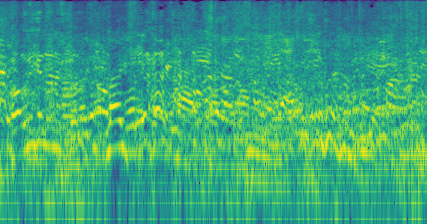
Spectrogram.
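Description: Crowd chatter: several people talking at once, their voices overlapping with no single clear speaker.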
